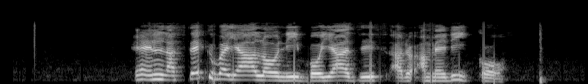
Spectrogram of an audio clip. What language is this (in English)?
Esperanto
